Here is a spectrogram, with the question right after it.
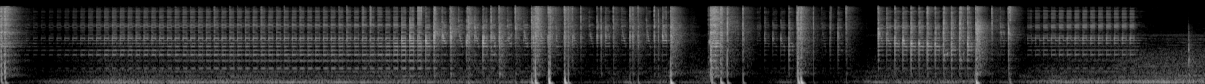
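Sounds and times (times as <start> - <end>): sharp electrical cracks: 4.2 - 8.6.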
